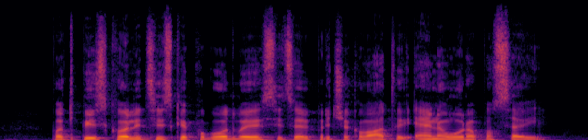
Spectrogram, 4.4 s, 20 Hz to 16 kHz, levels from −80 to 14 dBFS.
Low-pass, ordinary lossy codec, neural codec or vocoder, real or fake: 14.4 kHz; Opus, 64 kbps; codec, 44.1 kHz, 3.4 kbps, Pupu-Codec; fake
